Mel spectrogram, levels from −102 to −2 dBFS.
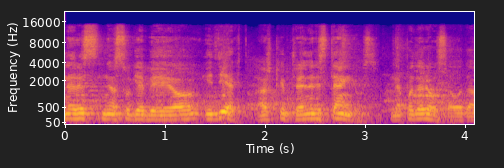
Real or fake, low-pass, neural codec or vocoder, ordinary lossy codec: fake; 14.4 kHz; vocoder, 44.1 kHz, 128 mel bands every 512 samples, BigVGAN v2; AAC, 64 kbps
